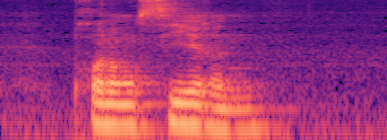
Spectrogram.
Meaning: 1. to pronounce 2. to emphasize
- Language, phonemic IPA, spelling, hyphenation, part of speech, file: German, /pʁonɔ̃ˈsiːʁən/, prononcieren, pro‧non‧cie‧ren, verb, De-prononcieren.ogg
